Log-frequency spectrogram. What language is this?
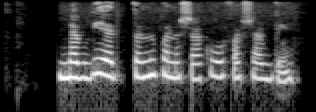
Kinyarwanda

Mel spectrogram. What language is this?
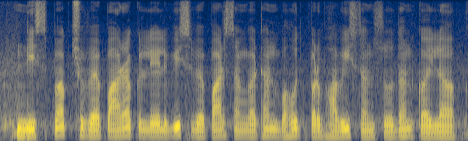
Maithili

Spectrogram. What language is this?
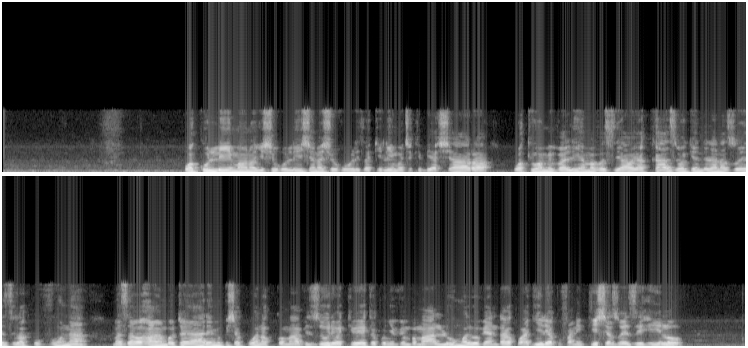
Swahili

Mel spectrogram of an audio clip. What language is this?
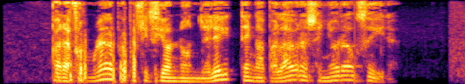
Galician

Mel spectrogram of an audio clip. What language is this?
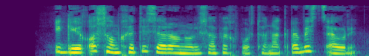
Georgian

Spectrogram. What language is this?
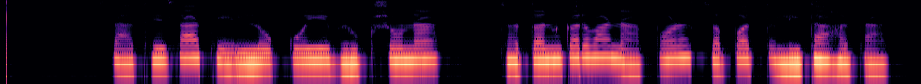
Gujarati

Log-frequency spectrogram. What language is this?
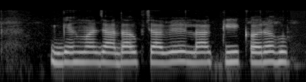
Magahi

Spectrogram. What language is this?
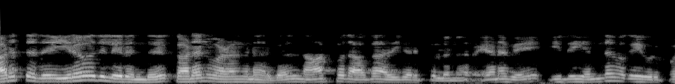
Tamil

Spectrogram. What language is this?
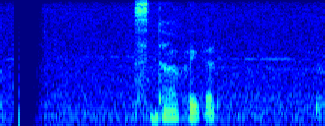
Sinhala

